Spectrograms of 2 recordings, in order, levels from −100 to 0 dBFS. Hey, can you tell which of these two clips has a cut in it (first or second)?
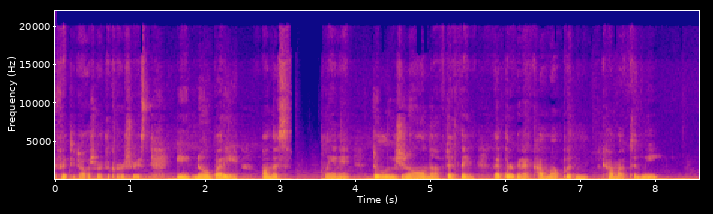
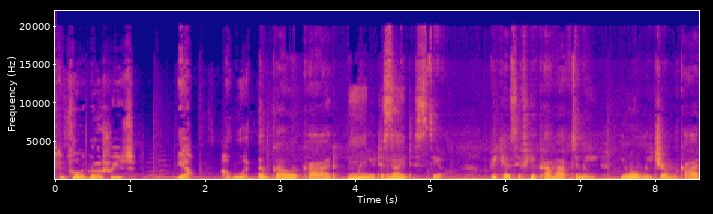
second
